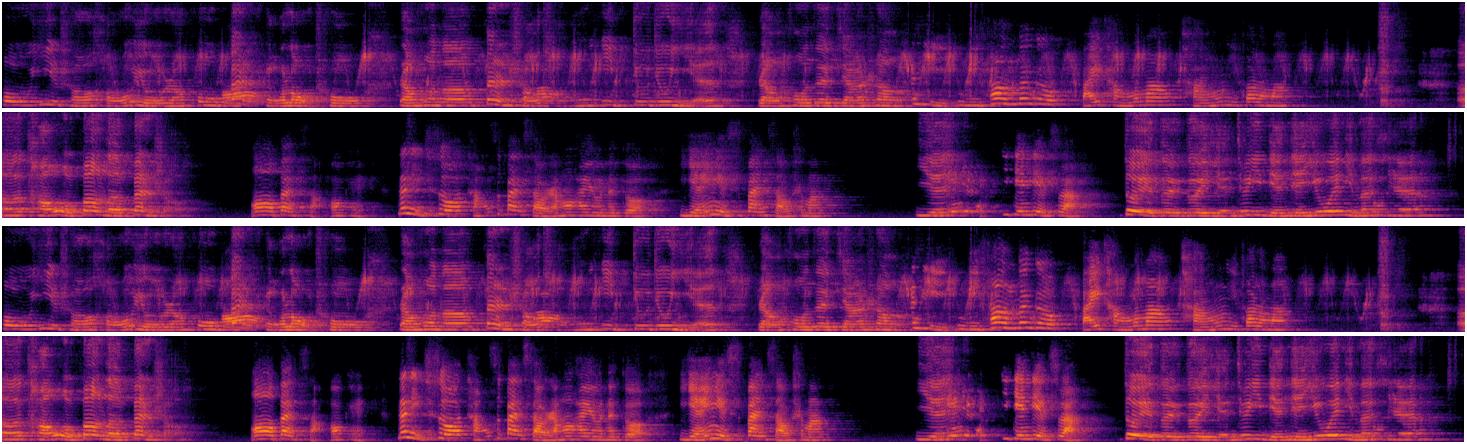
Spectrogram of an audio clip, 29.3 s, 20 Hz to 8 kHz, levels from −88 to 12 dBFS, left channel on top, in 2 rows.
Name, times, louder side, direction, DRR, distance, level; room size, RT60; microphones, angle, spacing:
voice 1, 0.0-9.1 13.8-13.9 14.3-16.4 23.8-24.3 25.9-28.9, right 1 dB, 10° right, 2.8 m, -25 dB
sound 1, 0.9-13.7, left 1 dB, 15° left, 5.9 m, -43 dB
voice 2, 2.2-2.6 5.3-5.6 9.1-12.9 17.1-18.3 18.6-21.1 21.4-22.9 23.9-25.4, right 5 dB, 70° right, 1.7 m, -24 dB
29.0 x 11.5 x 8.5 m
head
